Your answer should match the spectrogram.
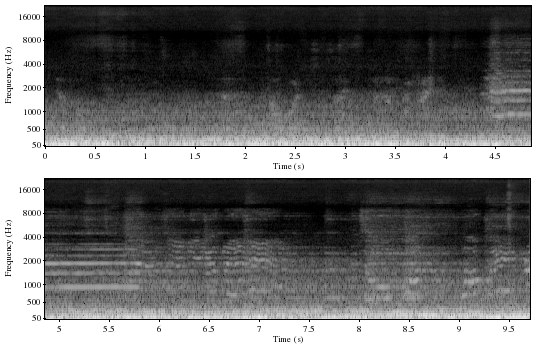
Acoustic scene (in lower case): car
